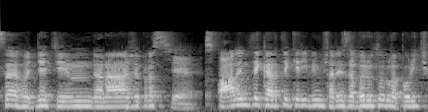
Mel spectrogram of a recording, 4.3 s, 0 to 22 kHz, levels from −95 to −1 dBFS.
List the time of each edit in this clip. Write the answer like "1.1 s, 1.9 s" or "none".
2.0 s, 3.3 s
